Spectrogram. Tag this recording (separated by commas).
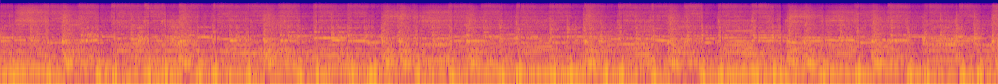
Progressive rock, Rock and roll, Music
